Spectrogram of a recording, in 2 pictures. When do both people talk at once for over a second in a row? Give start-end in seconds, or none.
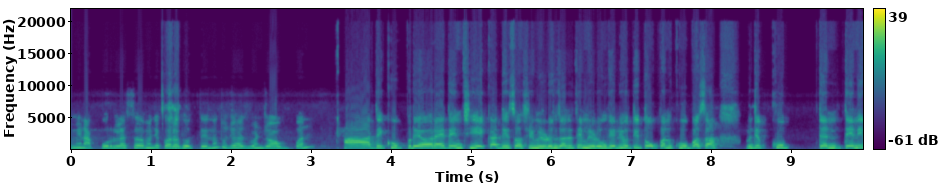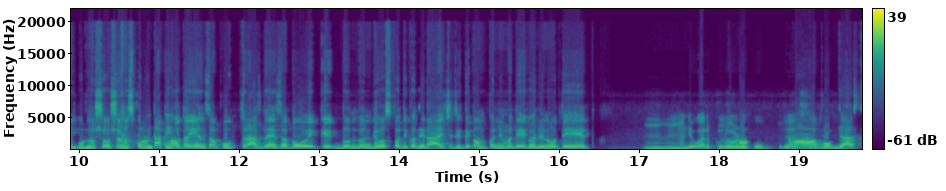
none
